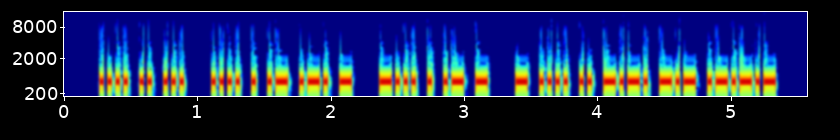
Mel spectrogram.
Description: Morse code, heard as a keyed tone, about 40 wpm, 700 Hz. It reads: HIS HEART BEAT THICK.
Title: Sentences from Top 1600 Words 40wpm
